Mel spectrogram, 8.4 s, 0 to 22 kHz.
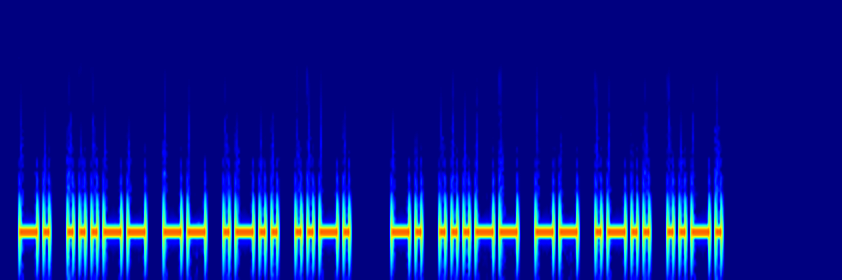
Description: Morse code, heard as a keyed tone, about 20 wpm, 700 Hz. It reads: N3MLF N3MLF
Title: SOTA QSO Practice 20wpm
